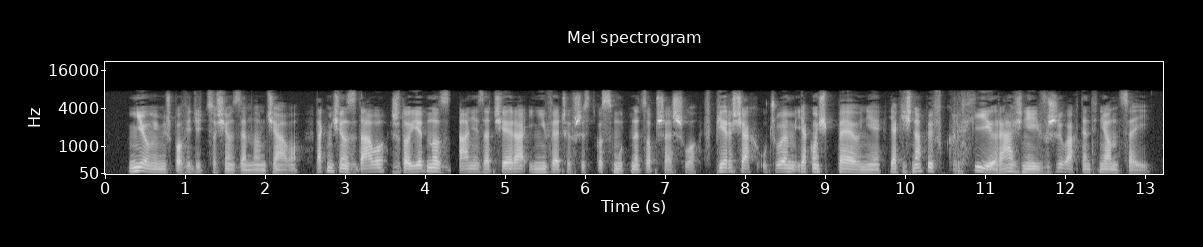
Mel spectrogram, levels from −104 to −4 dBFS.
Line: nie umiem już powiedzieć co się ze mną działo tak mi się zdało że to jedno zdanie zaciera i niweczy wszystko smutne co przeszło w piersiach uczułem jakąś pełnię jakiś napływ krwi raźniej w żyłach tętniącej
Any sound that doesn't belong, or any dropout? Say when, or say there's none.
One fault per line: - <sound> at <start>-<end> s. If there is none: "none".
- dropout at 4.3-4.4 s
